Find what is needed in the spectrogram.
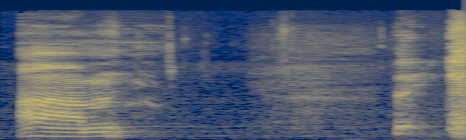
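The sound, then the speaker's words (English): A man makes a voiced, throaty sound, then after a quiet pause lets out two quick, harsh coughs. “He's got a cough.”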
